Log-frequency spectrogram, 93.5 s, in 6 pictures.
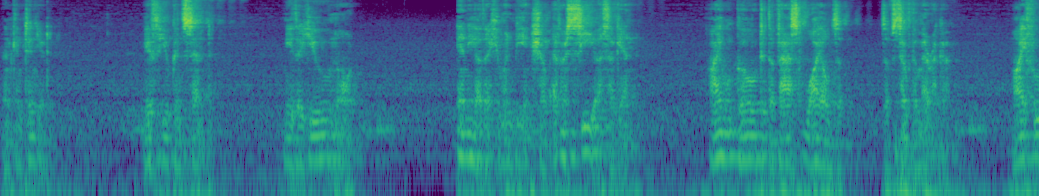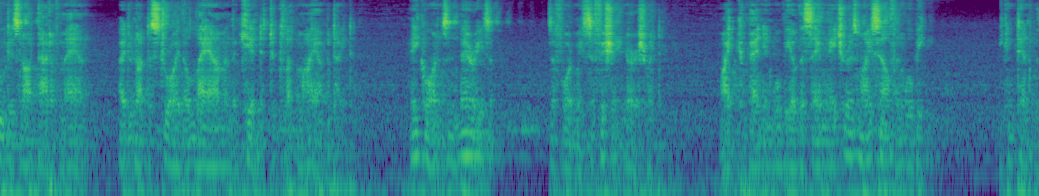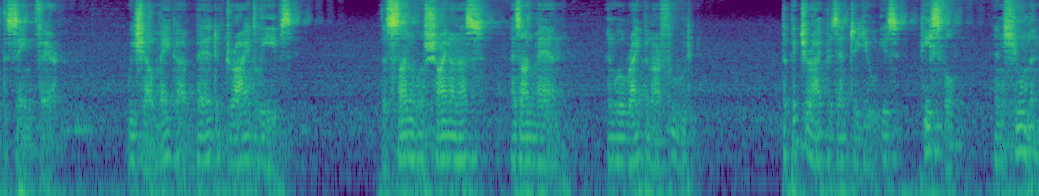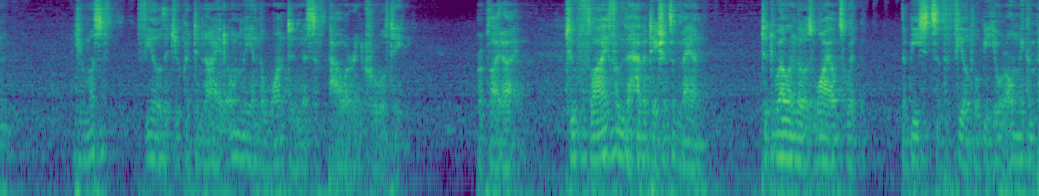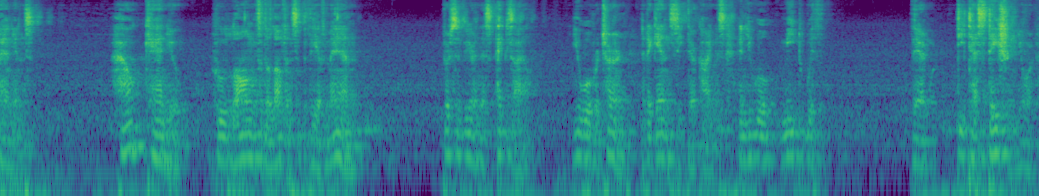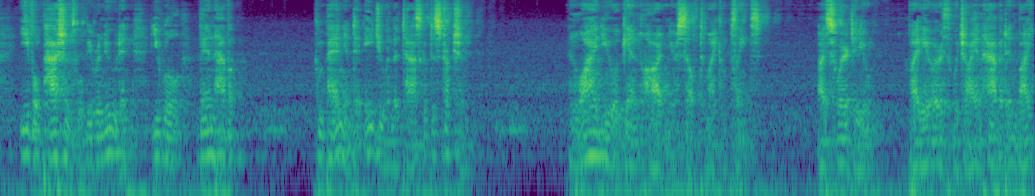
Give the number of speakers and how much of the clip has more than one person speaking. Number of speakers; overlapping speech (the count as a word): one, no overlap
